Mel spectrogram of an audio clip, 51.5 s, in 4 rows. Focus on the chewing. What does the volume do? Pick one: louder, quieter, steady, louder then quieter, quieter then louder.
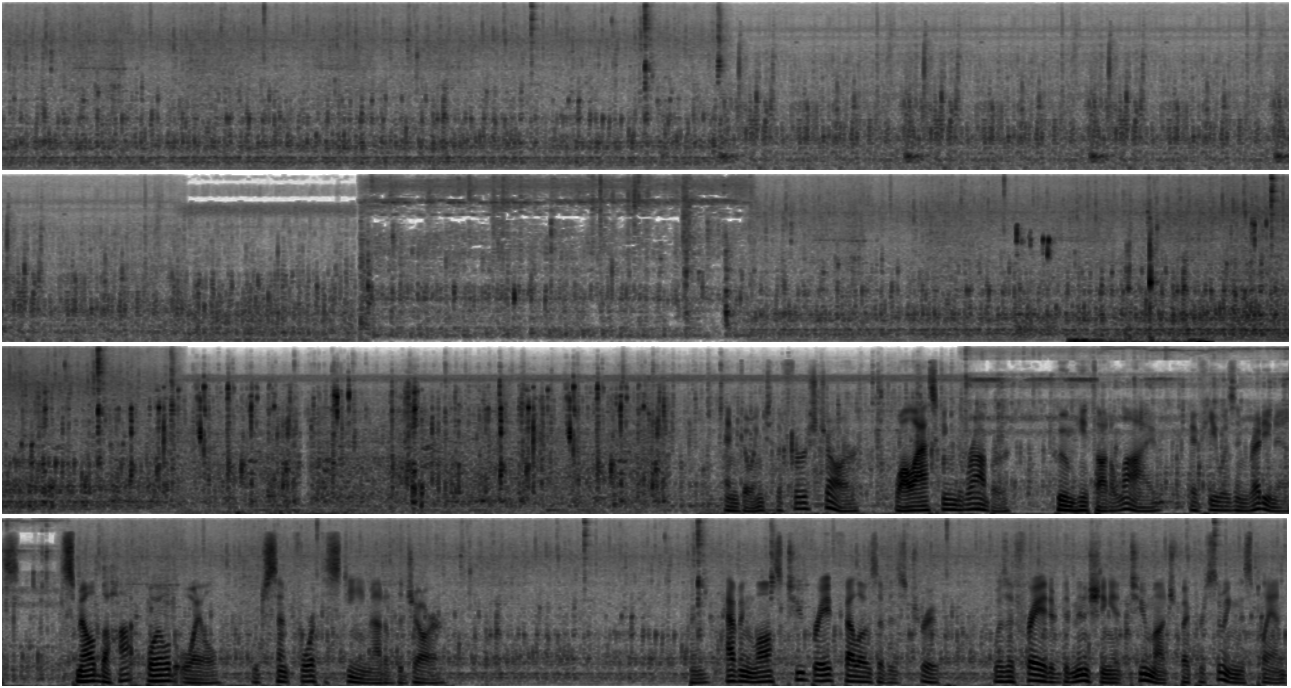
louder.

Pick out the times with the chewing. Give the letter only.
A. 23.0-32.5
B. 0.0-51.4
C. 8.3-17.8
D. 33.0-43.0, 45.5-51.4
A.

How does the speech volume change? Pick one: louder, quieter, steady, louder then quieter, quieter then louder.
steady.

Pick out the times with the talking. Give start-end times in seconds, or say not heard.
33.0-43.0, 45.5-51.4.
